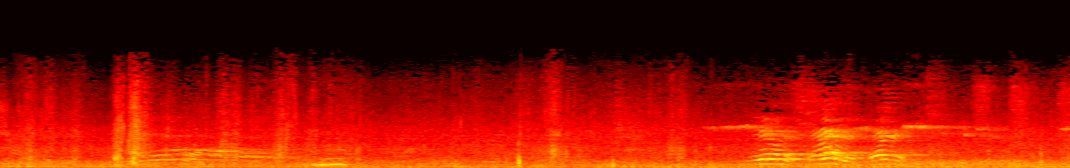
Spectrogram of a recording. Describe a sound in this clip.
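Young monkeys give high chirping squeals.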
